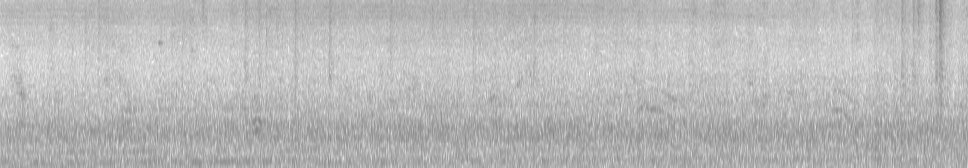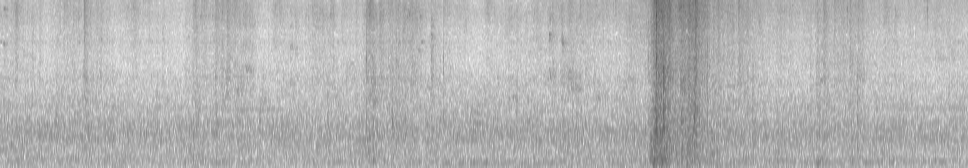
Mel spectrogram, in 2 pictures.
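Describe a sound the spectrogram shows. The bus rattles and shakes over the road.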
